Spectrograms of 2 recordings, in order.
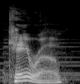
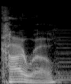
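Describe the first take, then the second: First: It is said in a local Southern way. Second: It is said in the standard way.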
